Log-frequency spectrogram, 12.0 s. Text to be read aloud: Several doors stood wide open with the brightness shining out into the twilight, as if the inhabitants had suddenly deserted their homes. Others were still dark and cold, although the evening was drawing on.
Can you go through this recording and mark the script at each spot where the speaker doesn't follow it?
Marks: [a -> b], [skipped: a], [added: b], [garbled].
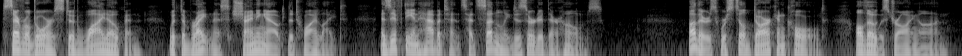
Several doors stood wide open with the brightness shining out [skipped: into] the twilight, as if the inhabitants had suddenly deserted their homes. Others were still dark and cold, although [skipped: the evening] was drawing on.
